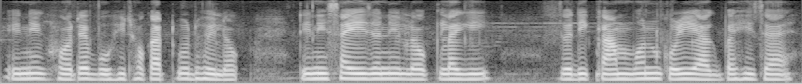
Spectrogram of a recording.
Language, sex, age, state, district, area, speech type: Assamese, female, 30-45, Assam, Dibrugarh, rural, spontaneous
